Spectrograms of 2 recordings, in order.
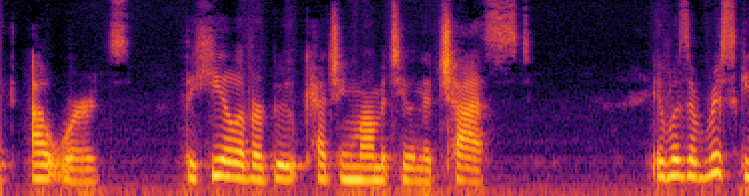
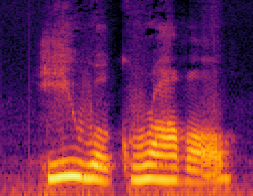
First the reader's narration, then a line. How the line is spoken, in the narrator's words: Marmatou snarled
